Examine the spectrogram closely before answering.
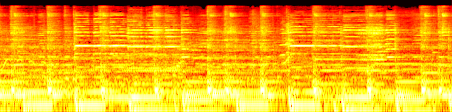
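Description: Harmonica playing held notes and short phrases over backing music with a steady, stepping bass line.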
